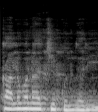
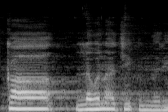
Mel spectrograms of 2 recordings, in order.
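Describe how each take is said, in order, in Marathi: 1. पहिला अक्षर थेट पुढच्या अक्षरात जातो. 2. पहिला अक्षर ताणला जातो, वेगळा ठेवला जातो. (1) "शब्द लांबवलाच नाही तर" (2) "का शब्द लांबवायचा बरं का"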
